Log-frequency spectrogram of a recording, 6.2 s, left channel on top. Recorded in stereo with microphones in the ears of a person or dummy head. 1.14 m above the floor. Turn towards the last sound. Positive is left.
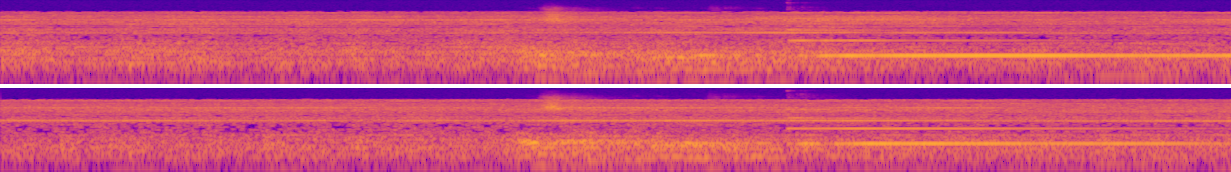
turn(degrees=0)  # may be behind; listen again after turning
